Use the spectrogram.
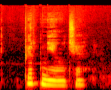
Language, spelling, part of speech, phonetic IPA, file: Polish, pierdnięcie, noun, [pʲjɛrdʲˈɲɛ̇̃ɲt͡ɕɛ], LL-Q809 (pol)-pierdnięcie.wav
